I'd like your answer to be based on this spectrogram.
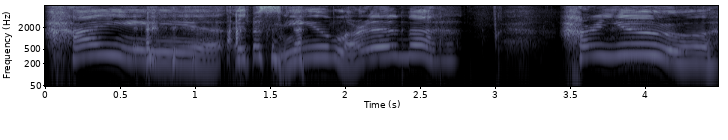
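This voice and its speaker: A woman's put-on character voice, high in pitch with very wide swings, at a very slow pace. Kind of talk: cheerfully greeting. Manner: syrupy sweet, overly polite.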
